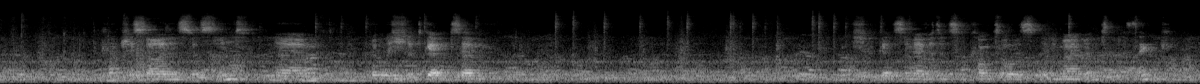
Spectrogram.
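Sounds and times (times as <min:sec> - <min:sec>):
faint indistinct voices: 0:00.0 - 0:12.0.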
